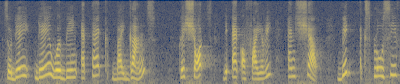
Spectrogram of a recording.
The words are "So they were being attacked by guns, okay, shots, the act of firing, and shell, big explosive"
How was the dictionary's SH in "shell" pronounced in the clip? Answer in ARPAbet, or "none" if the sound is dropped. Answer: SH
